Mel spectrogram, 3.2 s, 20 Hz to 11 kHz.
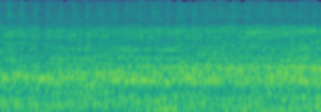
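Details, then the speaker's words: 1989 Jeep Cherokee 4.0L I6 auto running after new starter installed, replacing water-damaged one; constant even drone with no grinding or clicking; normal idle. "Hooray! Things are running again."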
